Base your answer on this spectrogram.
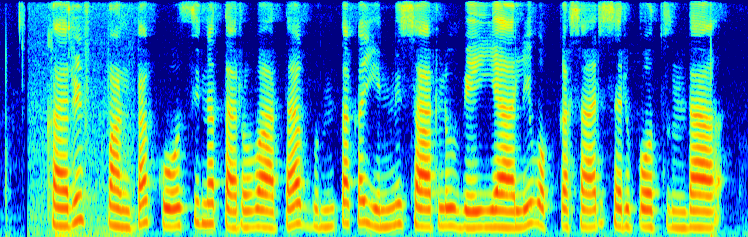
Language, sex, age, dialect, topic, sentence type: Telugu, male, 25-30, Central/Coastal, agriculture, question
